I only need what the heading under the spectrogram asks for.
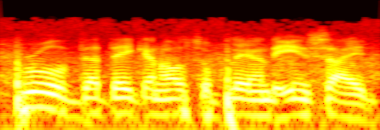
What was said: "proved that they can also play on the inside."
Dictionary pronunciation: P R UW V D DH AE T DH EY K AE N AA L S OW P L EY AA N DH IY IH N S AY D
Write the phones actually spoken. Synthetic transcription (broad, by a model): P R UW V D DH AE T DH EY K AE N AA L S OW P L EY AA N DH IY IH N S AY D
